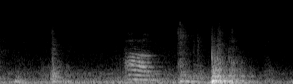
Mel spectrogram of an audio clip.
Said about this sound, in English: I'm going to shut this door.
